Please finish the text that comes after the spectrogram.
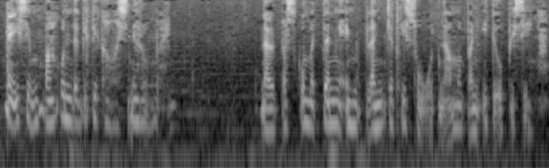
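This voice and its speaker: An actress playing an unhappy, resentful young bride in a radio drama, with an Ilocano accent. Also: female voice, deep voice, gravelly.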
